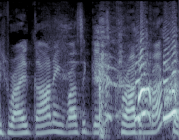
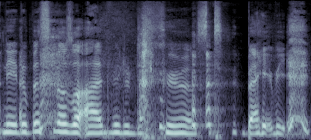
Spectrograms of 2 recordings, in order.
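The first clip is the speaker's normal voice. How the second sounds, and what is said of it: German spoken with English accent. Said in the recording (German): “Jetzt bin ich auf einmal in englischen ähm, Dialekt gerutscht.”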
